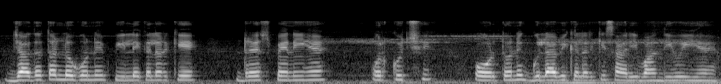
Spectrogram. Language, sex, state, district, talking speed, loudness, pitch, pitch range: Hindi, male, Rajasthan, Jaipur, 165 wpm, -18 LUFS, 195 Hz, 190-205 Hz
